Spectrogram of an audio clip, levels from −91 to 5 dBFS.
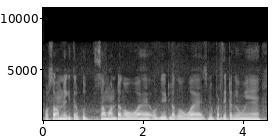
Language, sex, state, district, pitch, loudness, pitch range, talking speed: Hindi, male, Uttar Pradesh, Shamli, 130 Hz, -13 LUFS, 125-135 Hz, 255 wpm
